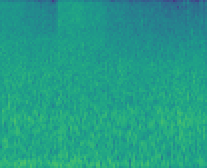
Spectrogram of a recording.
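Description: A fire roars and crackles in bursts.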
